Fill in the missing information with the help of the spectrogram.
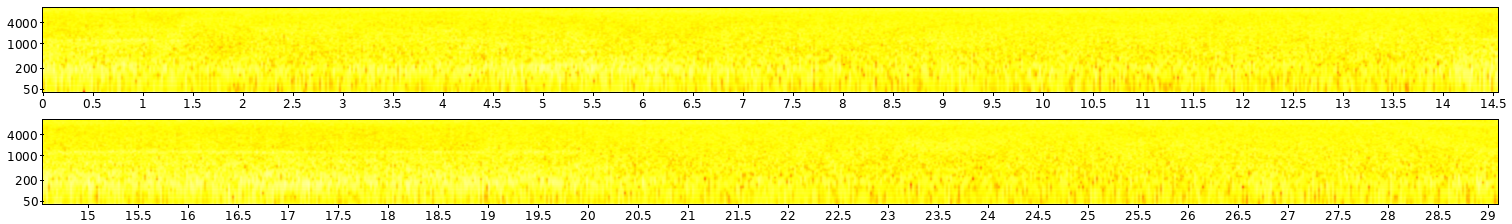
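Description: Loud, steady hiss of gas torches burning on steel: a flange-heating torch and a row of machine-mounted flame-cutting torches cutting plate. A faint high tone comes and goes for a few seconds midway.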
